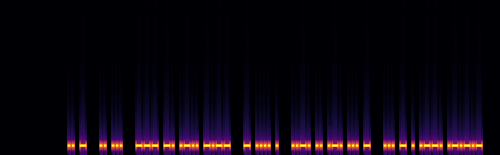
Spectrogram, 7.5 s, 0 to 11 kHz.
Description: Morse code, heard as a keyed tone, about 40 wpm, 700 Hz. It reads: IT IS ONLY THE FIRST STEP.
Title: Sentences from Top 1000 Words - Review Part 2 - 40wpm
